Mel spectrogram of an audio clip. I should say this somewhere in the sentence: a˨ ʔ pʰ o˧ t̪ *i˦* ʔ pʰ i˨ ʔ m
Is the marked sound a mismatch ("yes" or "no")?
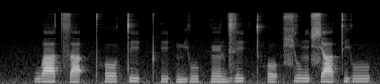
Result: no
